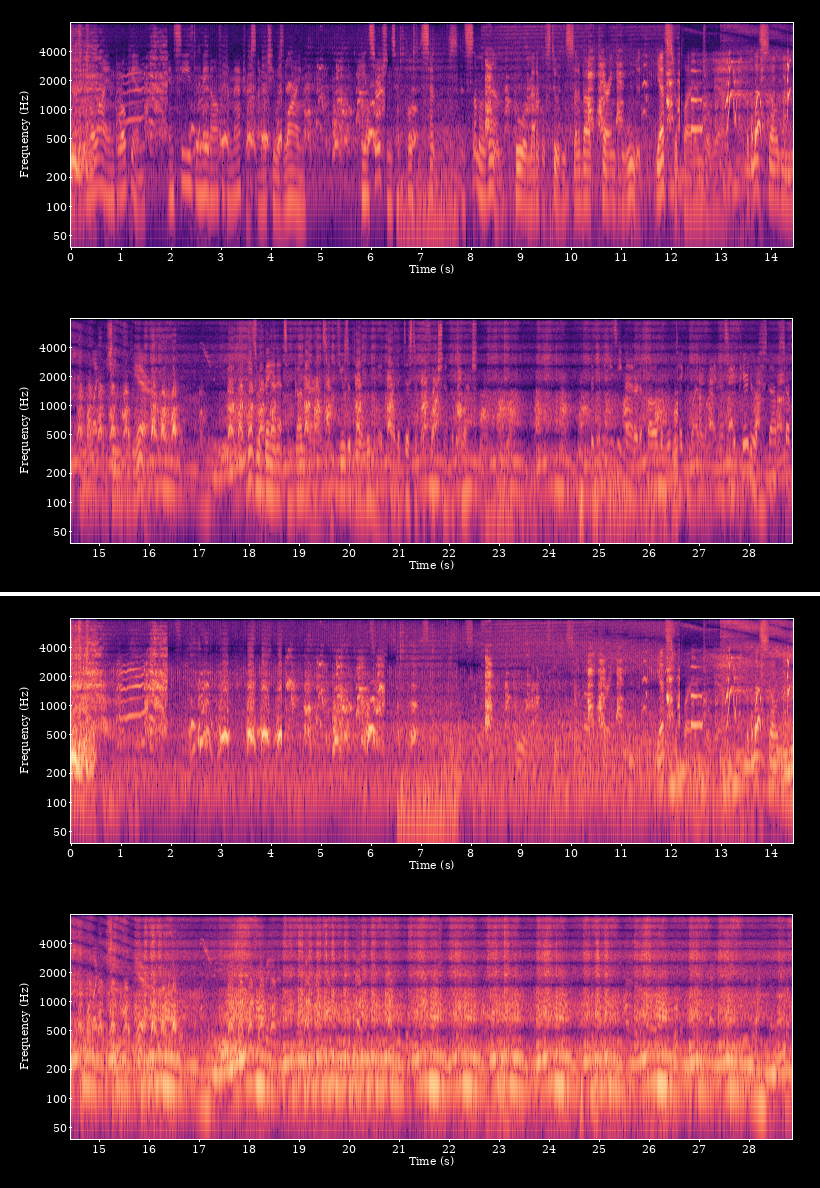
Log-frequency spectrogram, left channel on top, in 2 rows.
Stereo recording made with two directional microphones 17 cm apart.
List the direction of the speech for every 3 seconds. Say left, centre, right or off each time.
left, left, left, left, centre, centre, left, left, left, left.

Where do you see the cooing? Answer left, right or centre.
right.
